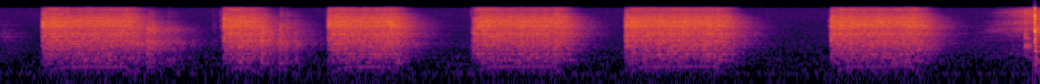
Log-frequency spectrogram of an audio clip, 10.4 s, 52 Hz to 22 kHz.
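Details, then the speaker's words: 2004 Yamaha Zuma 50 scooter with a no-start, pressing the starter: six high airy whirs of about a second each, no cranking or firing, starter spinning freely without engaging. Starter clutch not engaging, later thought to be due to an improperly assembled conical washer. "Something about that doesn't sound quite right."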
